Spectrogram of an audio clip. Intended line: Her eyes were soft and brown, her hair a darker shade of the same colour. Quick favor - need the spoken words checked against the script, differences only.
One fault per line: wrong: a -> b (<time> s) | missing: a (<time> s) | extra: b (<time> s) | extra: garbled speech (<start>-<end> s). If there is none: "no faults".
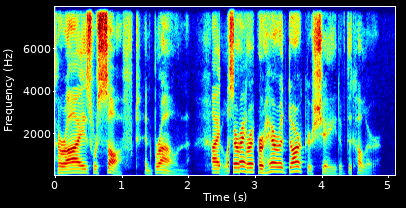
extra: garbled speech (2.3-3.0 s)
missing: same (4.5 s)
